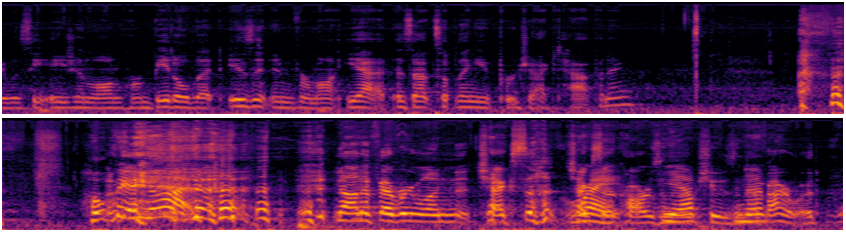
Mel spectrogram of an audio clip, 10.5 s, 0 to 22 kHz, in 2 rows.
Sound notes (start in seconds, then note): 6.0 chuckles; 6.0 both laughing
